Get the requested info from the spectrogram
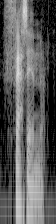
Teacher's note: Fast with an ET, but you don't pronounce the T. You say fasten for some reason.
